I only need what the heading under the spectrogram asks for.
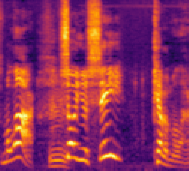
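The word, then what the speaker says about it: Millar: automatically assume it's Milan don't realize that in another country that still speaks English that spells the English the same way too that malar is would be Miller which we would spell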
